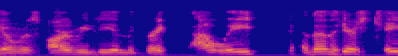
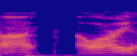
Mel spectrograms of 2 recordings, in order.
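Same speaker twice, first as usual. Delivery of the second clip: slow, drab, lifeless, dead boring voice; 2 semitones lower than usual. Comparing a wrestler to Squidward after getting knocked out: boring Squidward voice. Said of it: "he's friggin' changed and he's all boring".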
